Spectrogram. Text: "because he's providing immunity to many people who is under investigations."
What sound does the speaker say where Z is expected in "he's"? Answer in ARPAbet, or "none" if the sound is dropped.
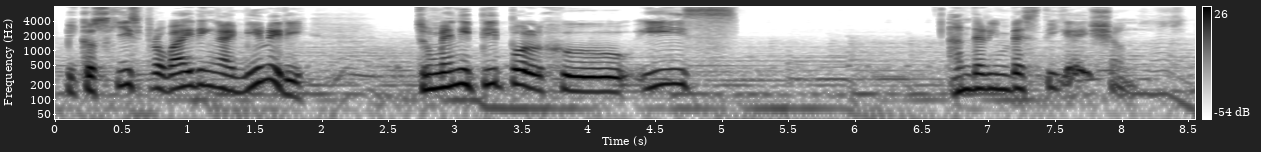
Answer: S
